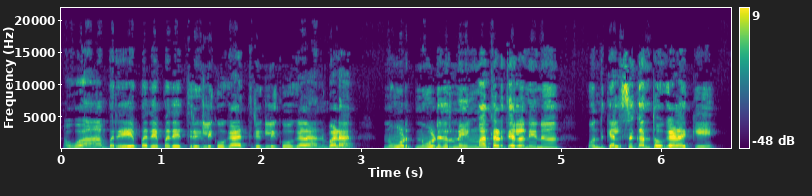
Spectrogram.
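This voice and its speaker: A woman voicing a patient young married man in a cartoon, reasoning gently with his mother. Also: mid-range voice, steady tone, fast, close to an everyday voice. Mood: calm. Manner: pleading, reasoning, soothing. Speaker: voice actor. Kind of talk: cartoon voice acting.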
